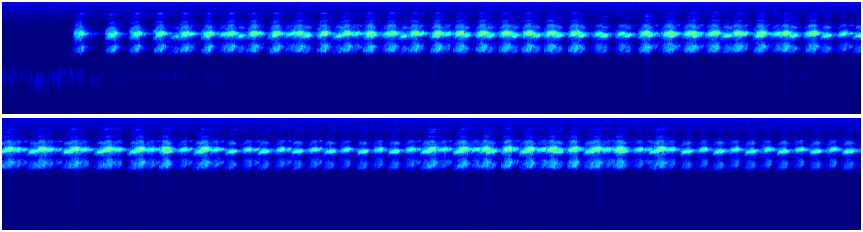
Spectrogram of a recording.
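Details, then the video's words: Forest pond in north-east Italy at night in mid-April: after a moment of low rumble, a chorus of tree frogs bursts in abruptly and continues as a rapid, grating, pulsed croaking. "relaxing forest pond by night with singing tree frogs"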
